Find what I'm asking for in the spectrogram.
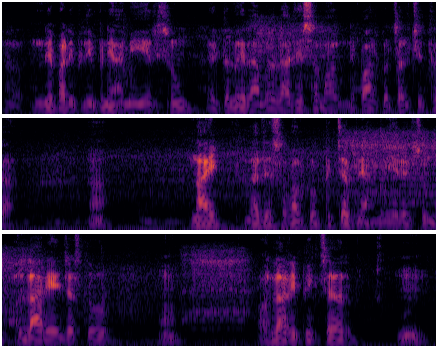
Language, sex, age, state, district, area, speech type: Nepali, male, 45-60, West Bengal, Jalpaiguri, rural, spontaneous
